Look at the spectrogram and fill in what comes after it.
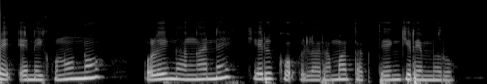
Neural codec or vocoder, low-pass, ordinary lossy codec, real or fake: none; 9.9 kHz; none; real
